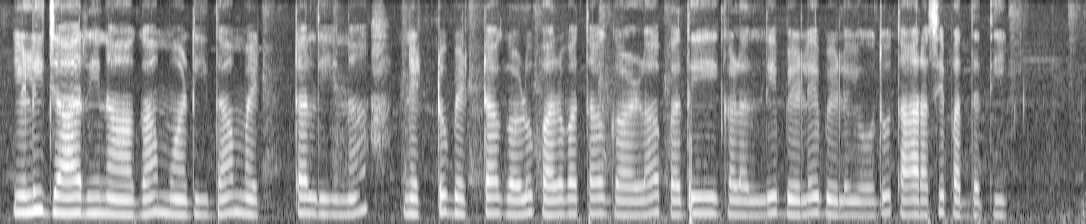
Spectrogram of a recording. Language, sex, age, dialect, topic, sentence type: Kannada, female, 18-24, Central, agriculture, statement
